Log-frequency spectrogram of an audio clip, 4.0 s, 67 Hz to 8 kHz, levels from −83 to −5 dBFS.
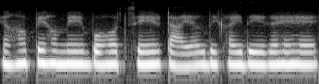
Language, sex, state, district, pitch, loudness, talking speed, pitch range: Hindi, female, Maharashtra, Gondia, 210 Hz, -14 LUFS, 150 wpm, 205-210 Hz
